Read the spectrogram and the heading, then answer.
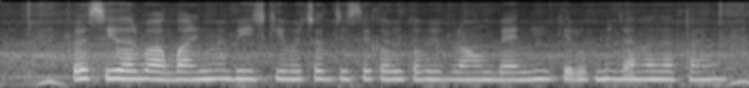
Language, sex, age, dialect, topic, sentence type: Hindi, female, 31-35, Kanauji Braj Bhasha, agriculture, statement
